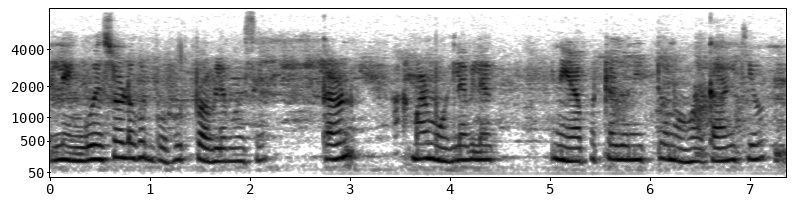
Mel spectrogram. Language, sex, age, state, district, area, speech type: Assamese, female, 30-45, Assam, Dhemaji, rural, spontaneous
